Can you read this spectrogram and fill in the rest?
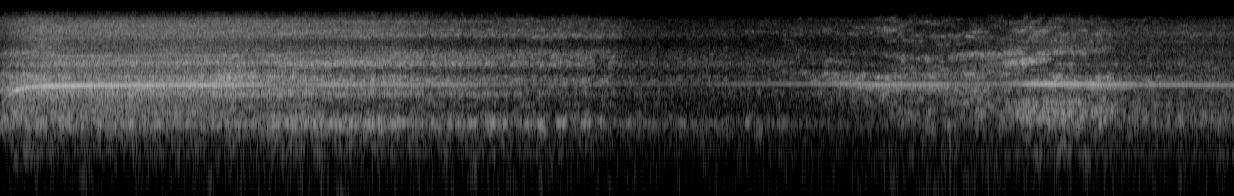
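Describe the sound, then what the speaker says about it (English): Heat tool switched on high while making a card, a steady blowing whoosh with a faint whine held throughout, close and continuous, with light laughter in the background. "I'm going to bring in the heat tool. I'm going to turn it on to high"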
